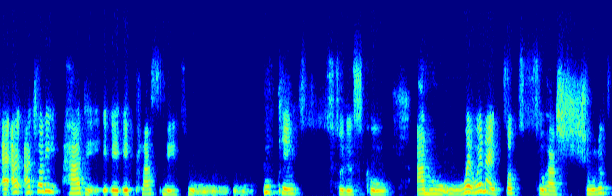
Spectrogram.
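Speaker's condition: Stutter; developmental stutter since age two, all six siblings stutter, great-grand-uncle stuttered severely, parents fluent; breaks when speaking, stammers in all settings, school, friends, church; repeated sounds, prolonged sounds, blocks

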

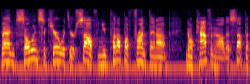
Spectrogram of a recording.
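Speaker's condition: No condition

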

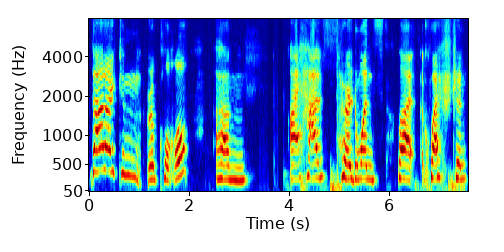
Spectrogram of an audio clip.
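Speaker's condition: Cerebral palsy; non-progressive

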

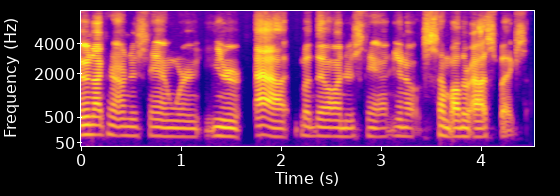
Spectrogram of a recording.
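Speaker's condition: Cleft lip and palate; congenital

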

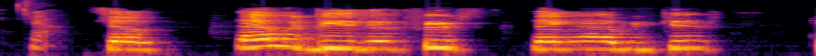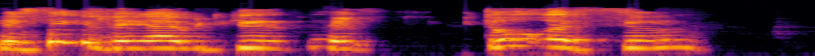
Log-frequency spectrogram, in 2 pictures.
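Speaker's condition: Cerebral palsy; uses wheelchair, hearing intact

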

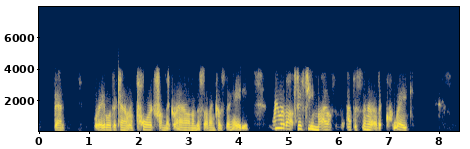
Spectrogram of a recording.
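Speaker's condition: Spasmodic dysphonia; voice lost power, grew weaker, lost control, could not hit notes, range shrank high and low, lost singing

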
